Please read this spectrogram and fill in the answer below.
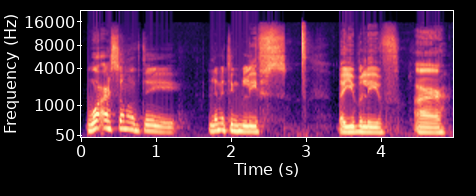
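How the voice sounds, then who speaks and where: A man's voice: mid-range voice, expressive, a little mellow. Man asking long questions on a podcast. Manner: measured, with fillers, builds long questions.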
